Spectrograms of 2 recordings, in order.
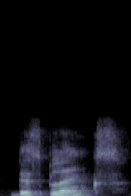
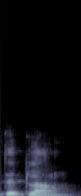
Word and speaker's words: Desplanques: french point of view d e s is actually pronounced day and q-u-e-s is actually pronounced k and so the this is just diplom and that is the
